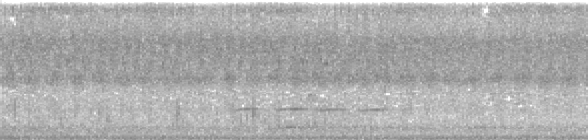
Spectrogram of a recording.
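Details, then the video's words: Cicadas in a summer meadow: a shrill, very high buzz, steady but swelling in short pulsed bursts, with a few faint thin bird chirps in the middle. "Summertime and Cicada Ambience"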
